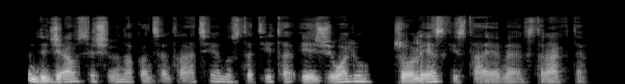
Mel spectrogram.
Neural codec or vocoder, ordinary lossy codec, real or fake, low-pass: none; AAC, 32 kbps; real; 9.9 kHz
